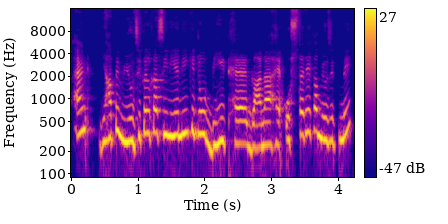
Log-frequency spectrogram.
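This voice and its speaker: A woman explaining poetic meter in a recorded lesson, mixing Hindi and English, and stretching out syllables slowly when she reads example lines. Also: sits high, dark tone. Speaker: teacher.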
